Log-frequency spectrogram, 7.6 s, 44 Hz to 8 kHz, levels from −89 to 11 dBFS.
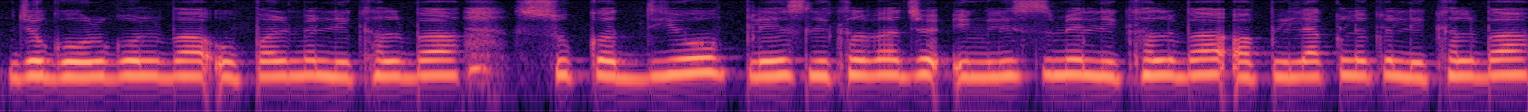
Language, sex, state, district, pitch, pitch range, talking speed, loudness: Bhojpuri, female, Uttar Pradesh, Gorakhpur, 235 Hz, 230-245 Hz, 180 wpm, -14 LUFS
